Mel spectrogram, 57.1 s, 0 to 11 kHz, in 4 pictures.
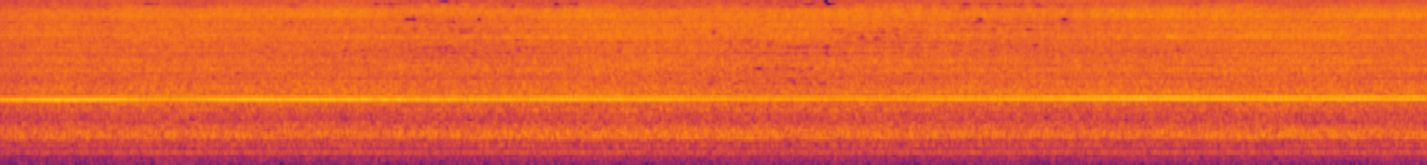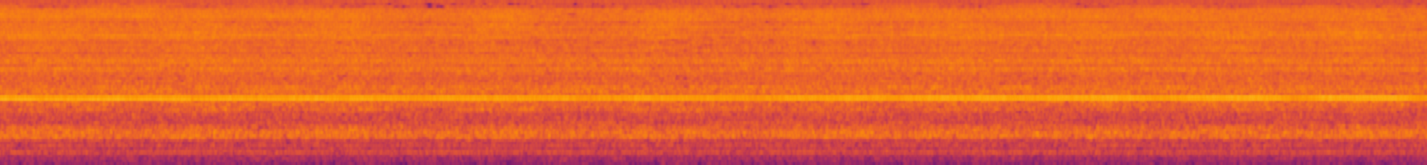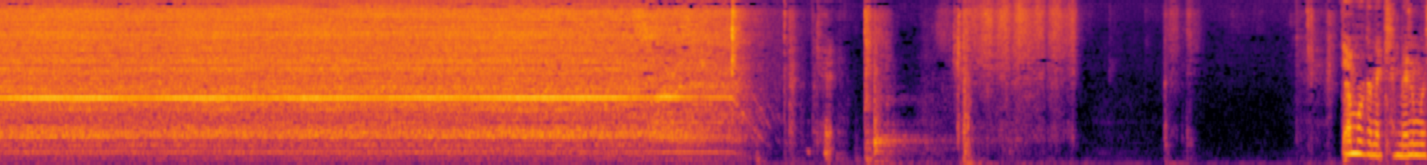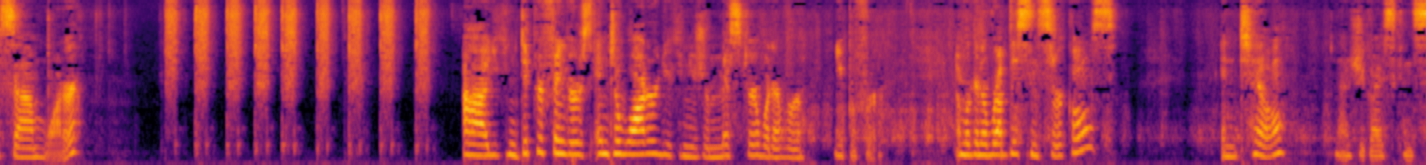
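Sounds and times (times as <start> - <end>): heat tool blowing air: 0.0 - 36.2.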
